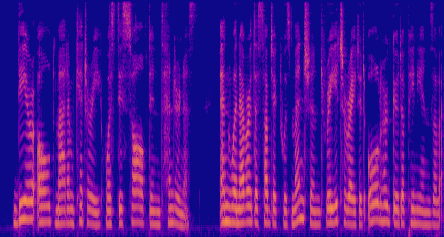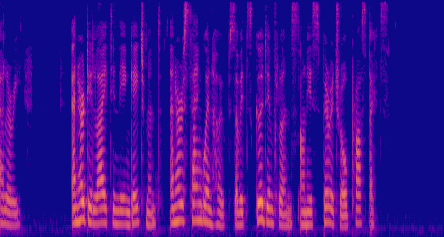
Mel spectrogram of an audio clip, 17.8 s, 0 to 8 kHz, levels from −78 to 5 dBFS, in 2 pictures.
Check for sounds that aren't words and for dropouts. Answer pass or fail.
pass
